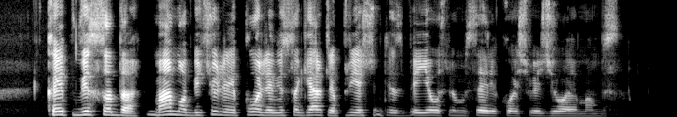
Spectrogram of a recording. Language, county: Lithuanian, Utena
